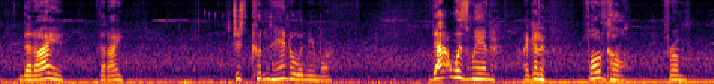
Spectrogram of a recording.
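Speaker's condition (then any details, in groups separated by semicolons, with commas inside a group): Cerebral palsy; heavily altered breathing patterns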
